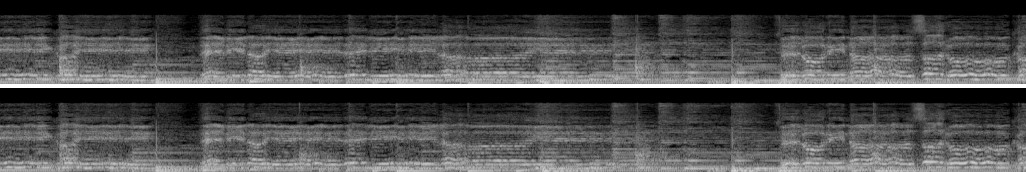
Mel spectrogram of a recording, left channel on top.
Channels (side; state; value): both; normal; correlation 0.84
